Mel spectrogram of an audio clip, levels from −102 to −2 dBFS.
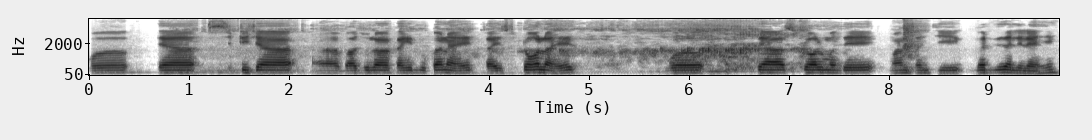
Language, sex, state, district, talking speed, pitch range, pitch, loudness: Marathi, male, Maharashtra, Pune, 115 wpm, 130-140 Hz, 135 Hz, -17 LUFS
